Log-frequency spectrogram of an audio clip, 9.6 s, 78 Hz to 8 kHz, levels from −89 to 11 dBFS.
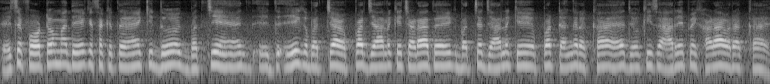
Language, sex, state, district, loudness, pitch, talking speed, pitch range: Hindi, male, Bihar, Begusarai, -16 LUFS, 215 Hz, 205 wpm, 205-225 Hz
